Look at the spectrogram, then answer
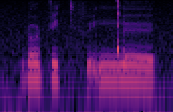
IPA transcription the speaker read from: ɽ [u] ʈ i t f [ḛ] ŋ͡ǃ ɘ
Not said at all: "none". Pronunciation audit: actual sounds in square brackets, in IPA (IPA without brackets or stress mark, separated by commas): o, ḛ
